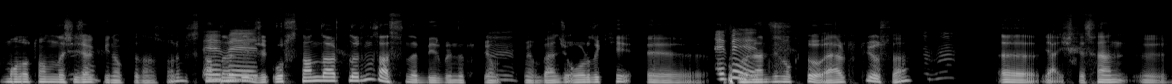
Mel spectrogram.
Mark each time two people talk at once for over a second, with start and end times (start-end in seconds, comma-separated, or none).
none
